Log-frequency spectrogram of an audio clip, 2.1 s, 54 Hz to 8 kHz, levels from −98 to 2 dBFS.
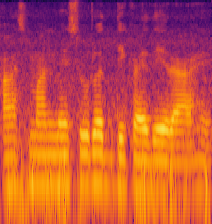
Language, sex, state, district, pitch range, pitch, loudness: Hindi, male, Gujarat, Gandhinagar, 110-125 Hz, 120 Hz, -15 LUFS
